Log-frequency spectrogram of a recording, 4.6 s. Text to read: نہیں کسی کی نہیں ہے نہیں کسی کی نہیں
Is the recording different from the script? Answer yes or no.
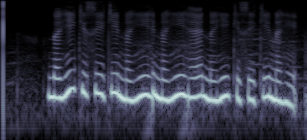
yes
